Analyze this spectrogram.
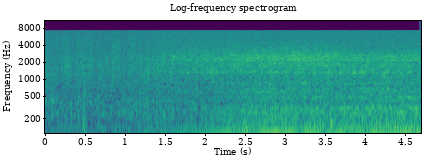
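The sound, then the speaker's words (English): Steady rain hiss with a low wind rumble that swells louder over a few seconds, a continuous stormy wash with no voices. “You can't leave the critters out in a storm like this, Ma.”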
